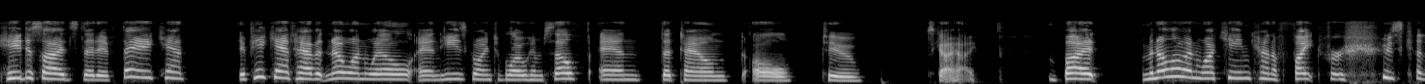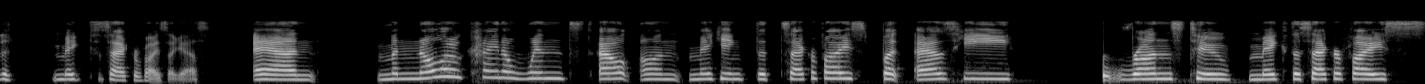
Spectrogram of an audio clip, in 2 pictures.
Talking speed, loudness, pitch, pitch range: 130 wpm, -20 LUFS, 245 Hz, 225-275 Hz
